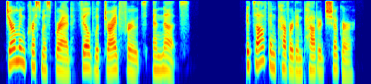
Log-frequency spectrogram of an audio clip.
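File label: Stollen, English vocabulary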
